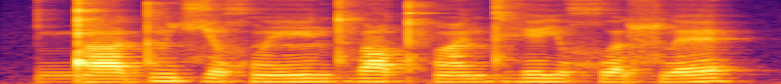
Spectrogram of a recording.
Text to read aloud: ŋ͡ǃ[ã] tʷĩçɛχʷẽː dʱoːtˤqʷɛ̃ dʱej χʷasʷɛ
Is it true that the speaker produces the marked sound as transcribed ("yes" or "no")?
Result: no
